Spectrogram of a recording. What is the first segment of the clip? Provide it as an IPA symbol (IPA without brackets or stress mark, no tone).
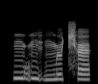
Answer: ŋ͡m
